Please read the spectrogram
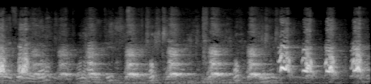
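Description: Dog barking repeatedly, about two barks a second; from about four seconds in the barks come louder and sharper.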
